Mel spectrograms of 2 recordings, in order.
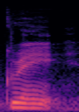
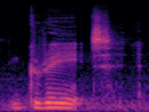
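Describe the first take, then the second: First: The final t is a glottal stop. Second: The final t is a clear t.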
